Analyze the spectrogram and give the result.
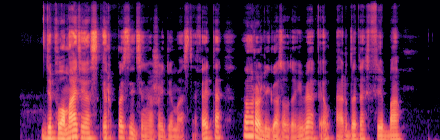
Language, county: Lithuanian, Vilnius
